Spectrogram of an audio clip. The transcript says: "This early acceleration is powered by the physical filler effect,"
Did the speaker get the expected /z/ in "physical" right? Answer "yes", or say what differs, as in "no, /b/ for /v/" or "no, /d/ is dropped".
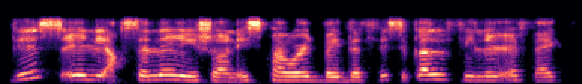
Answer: no, /s/ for /z/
